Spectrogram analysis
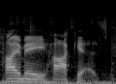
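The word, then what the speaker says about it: Jaime Jaquez: It's Jaime Jacquez. No, I I had a soccer basketball brain crosswire failure. Um I went full English pronunciation because it was basketball. Yeah. When I'm supposed to do the reverse.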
